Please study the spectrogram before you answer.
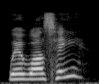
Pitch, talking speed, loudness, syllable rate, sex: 280 Hz, 180 wpm, -16 LUFS, 5.3 syllables/s, female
